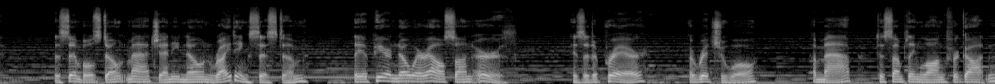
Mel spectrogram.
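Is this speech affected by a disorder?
No.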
